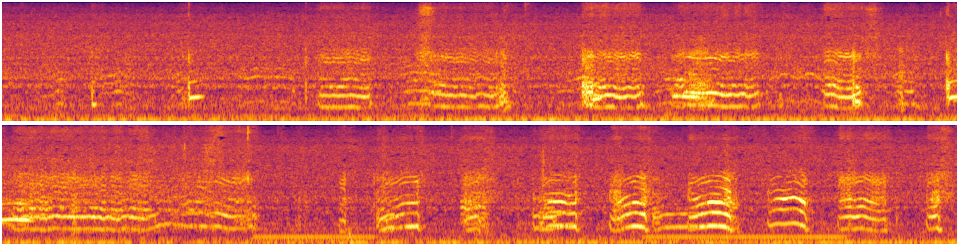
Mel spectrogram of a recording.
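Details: Newborn Labrador Retriever puppies feeding from their mother's nipples, producing a long series of short arched squeals and whimpers, several pups calling over one another, with brief bursts of a low steady tone and a constant background hum.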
